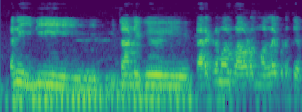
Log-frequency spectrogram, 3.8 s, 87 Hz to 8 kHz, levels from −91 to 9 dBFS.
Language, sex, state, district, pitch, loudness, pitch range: Telugu, male, Andhra Pradesh, Anantapur, 135 Hz, -16 LUFS, 130-150 Hz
